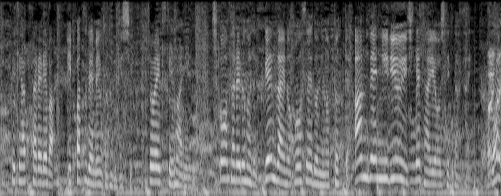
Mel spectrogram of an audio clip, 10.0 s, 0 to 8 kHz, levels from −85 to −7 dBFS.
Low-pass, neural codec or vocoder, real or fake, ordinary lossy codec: none; codec, 16 kHz, 4 kbps, FreqCodec, larger model; fake; none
